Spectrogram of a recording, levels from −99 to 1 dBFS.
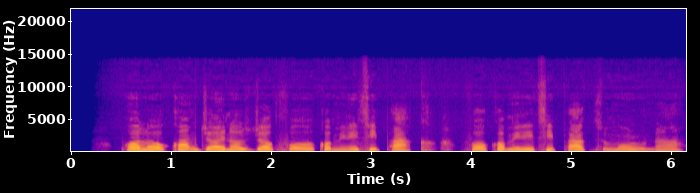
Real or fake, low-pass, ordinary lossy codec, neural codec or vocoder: fake; 14.4 kHz; none; vocoder, 44.1 kHz, 128 mel bands, Pupu-Vocoder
